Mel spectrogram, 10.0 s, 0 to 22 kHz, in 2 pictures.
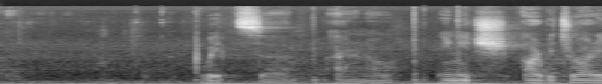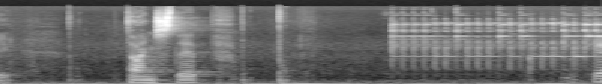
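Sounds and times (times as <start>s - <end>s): electronic ringtone trill: 8.3s - 10.0s.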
